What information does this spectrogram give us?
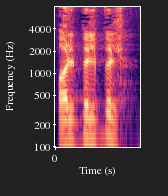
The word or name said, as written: ol pelpel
